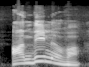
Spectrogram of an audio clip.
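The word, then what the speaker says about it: අඳිනවා: திருப்பியும் அந்தினவா அதினவா அல்லது அந்தினவா அந்த அதி இருக்குதானே அந்த தி வந்து தி என்று உச்சரிக்கணும் அந்தினவா அந்தினவா என்றால் ரெண்டு மூன்று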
